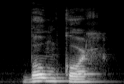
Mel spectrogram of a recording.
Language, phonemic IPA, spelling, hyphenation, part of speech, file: Dutch, /ˈboːm.kɔr/, boomkor, boom‧kor, noun, Nl-boomkor.ogg
- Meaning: a beam trawl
